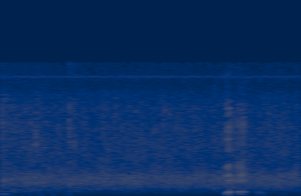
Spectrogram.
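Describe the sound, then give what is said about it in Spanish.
Steady crowd applause given to Jesus, a soft continuous patter from many hands, with brief bursts of voices rising over it. “Dele un fuerte aplauso a Jesús.”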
